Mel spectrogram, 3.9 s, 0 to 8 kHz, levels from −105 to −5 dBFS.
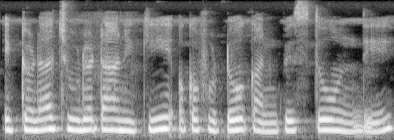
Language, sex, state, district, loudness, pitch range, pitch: Telugu, female, Andhra Pradesh, Sri Satya Sai, -13 LUFS, 210-230 Hz, 220 Hz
